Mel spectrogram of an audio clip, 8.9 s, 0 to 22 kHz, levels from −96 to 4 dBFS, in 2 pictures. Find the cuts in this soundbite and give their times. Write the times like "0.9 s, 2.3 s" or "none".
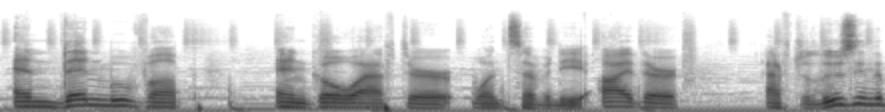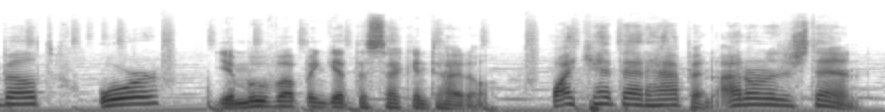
none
